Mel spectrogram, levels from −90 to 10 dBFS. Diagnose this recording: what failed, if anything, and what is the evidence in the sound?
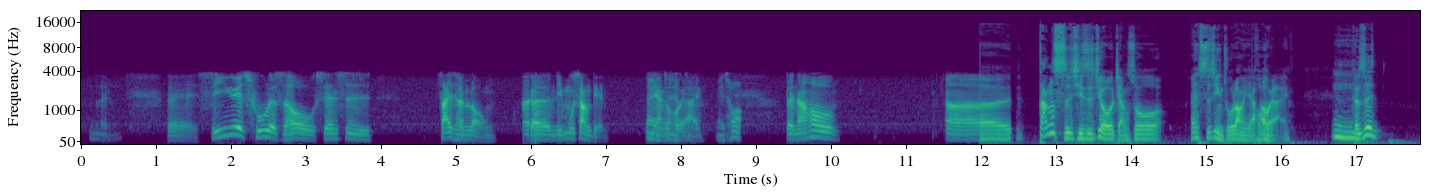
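From the start to 11.99 s the speech is band-limited, with nothing above 3.8 kHz. It sits roughly 5 dB quieter and carries its own noise floor, about 40 dB below the signal. At 11.99 s it opens up, with no gap. The stage is device selection at the driver. The likely cause is an input switched to a poorer device, such as a headset's call profile, before returning to the main microphone.

Frames out of order occur at 5.89 s, 12.39 s and 15.65 s. Each is a garbled flutter about 0.2 s long. Two adjacent runs of about 80 ms, which fits four frames each, arrived swapped and were decoded that way. The stage is network delivery into the decoder. No time is lost.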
